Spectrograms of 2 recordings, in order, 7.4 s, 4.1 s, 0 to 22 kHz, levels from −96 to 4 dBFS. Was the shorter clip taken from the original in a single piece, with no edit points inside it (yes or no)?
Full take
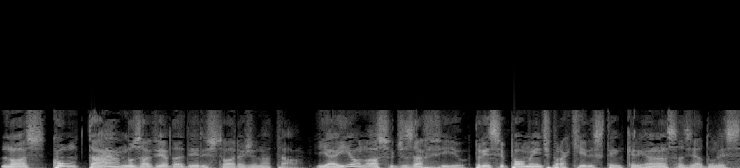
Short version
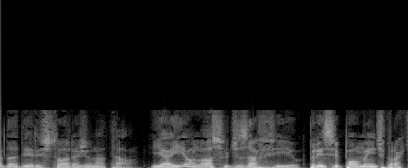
yes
